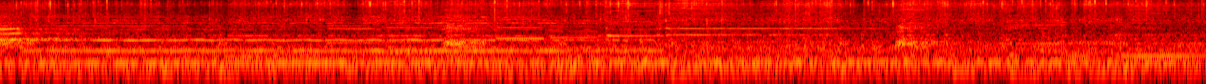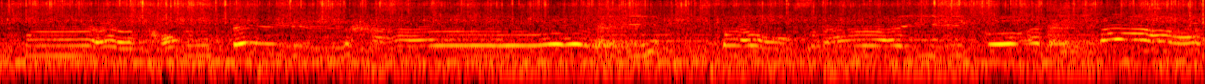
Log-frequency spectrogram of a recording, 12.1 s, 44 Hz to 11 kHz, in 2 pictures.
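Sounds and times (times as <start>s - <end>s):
car road and tyre noise: 0.0s - 12.0s.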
